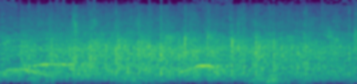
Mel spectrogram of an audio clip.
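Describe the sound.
An audience applauds to welcome two people onto a stage, giving steady, dense clapping that lasts about five seconds without letting up.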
